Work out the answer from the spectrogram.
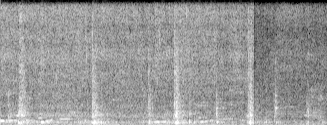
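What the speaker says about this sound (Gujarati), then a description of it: "ફ્રાય કરવા મૂકી દેવાનું" Cheese gotalo frying in a pan in a home kitchen, a steady hiss and sizzle with repeated soft scraping stirs and a few clinks, close and continuous.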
